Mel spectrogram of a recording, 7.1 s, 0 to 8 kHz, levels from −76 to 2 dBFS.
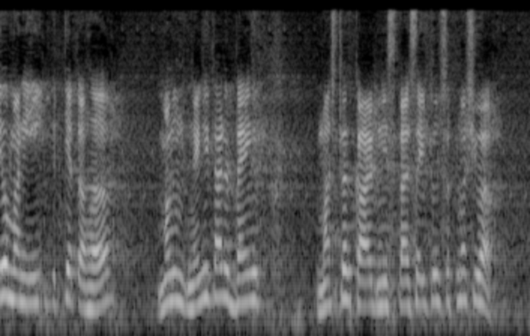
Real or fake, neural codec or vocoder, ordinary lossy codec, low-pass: fake; codec, 16 kHz, 1.1 kbps, Voila-Tokenizer; none; none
